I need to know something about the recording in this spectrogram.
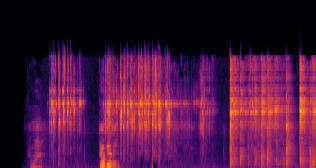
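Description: A small bell jingling and rattling in quick runs, as if shaken with movement, with two short calls that rise and fall near the start, likely the cat calling.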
